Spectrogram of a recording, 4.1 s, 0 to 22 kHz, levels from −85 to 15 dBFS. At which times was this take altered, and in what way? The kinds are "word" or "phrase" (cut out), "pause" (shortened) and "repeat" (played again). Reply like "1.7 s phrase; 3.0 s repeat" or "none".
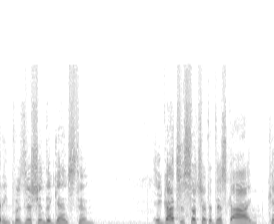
2.3 s word; 3.1 s word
